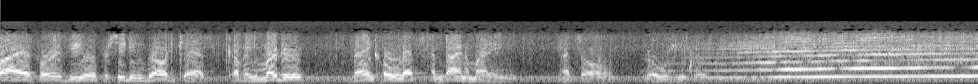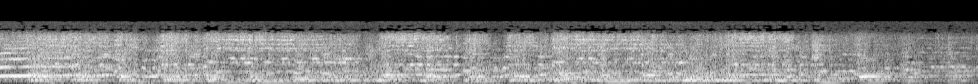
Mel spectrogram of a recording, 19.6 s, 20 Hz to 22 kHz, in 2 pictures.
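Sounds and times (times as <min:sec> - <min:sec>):
speech: 0:00.3 - 0:07.3, 0:10.0 - 0:11.2
patrol car engine cruising: 0:06.9 - 0:19.5.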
